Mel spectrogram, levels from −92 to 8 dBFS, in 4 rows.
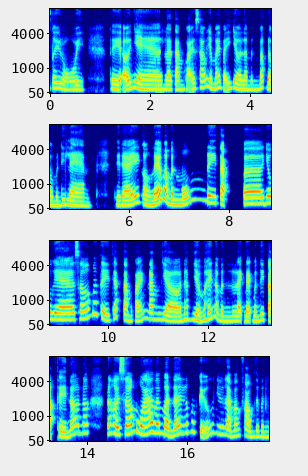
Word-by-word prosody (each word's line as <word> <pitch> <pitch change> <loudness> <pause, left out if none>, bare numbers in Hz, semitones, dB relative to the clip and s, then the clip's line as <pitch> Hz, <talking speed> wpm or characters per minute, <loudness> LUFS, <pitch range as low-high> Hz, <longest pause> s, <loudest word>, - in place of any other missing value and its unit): ty 220 0 -3
rồi, 165 -1 -5 0.5
thì 185 -2 -1
ở 175 - +2
nhà 185 -6 0 0.2
là 180 -1 -1
tầm 170 0 -5
khoảng 200 +3 -5
sáu 245 +3 -5
giờ 265 -6 -1
mấy, 210 +5 -3
7:00 215 -4 -3
là 175 -1 -3
mình 170 0 -7
bắt 230 +2 -6
đầu 185 -3 0
mình 170 0 -5
đi 205 - -3
làm. 170 -5 -2 0.5
Thì 180 - -3
đấy, 195 +10 +3
còn 195 -5 -1
nếu 230 - +7
mà 385 - +8
mình 210 - +1
muốn 210 - -1 0.3
đi 270 -2 +3
tập, 260 - +3 0.3
ờ, 235 +1 +5 0.2
yoga 250 -1 +4
sớm 275 +5 -2
á 460 - -3
thì 215 -1 0
chắc 285 +8 -7
tầm 210 -5 -2
khoảng 205 +10 -4
5:00, 235 -8 +1
năm 240 +3 -6
giờ 220 -5 0
mấy 270 +6 0
là 345 - -3
mình 185 -2 -6
lẹt 185 -1 0
đẹt 185 -1 0
mình 195 -1 -2
đi 230 +3 -4
tập, 230 - +3
thì 195 -4 +1
nó 270 +11 0
nó 335 +1 -3 0.4
nó 315 - -1
hơi 295 -4 +4
sớm 315 +3 +4
quá 310 +5 +6
với 350 -1 +4
mình 270 -9 +2
ấy, 290 +6 +3
lúc 350 +3 -7
đó, 390 - -5
kiểu 475 +2 -2
như, 295 -2 -6
làm 250 -7 +1
văn 225 +1 -4
phòng 210 -5 -1
thì 215 - -4
mình 200 -1 -6
225 Hz, 225 wpm, -23 LUFS, 185-265 Hz, 0.5 s, mà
